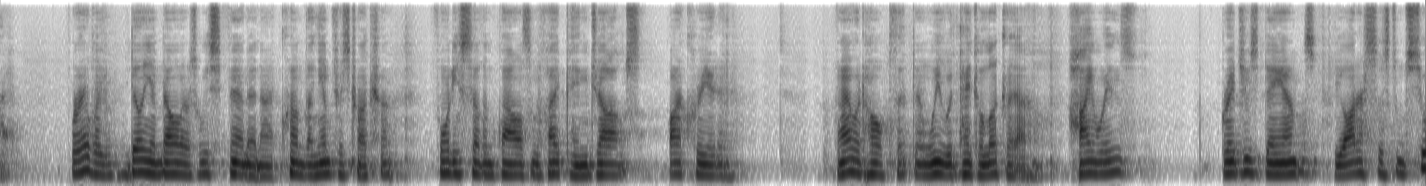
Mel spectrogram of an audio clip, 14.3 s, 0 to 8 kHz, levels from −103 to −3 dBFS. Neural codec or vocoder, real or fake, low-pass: codec, 16 kHz, 1 kbps, FunCodec, trained on Chinese and English, 50 frames a second; fake; 7.2 kHz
